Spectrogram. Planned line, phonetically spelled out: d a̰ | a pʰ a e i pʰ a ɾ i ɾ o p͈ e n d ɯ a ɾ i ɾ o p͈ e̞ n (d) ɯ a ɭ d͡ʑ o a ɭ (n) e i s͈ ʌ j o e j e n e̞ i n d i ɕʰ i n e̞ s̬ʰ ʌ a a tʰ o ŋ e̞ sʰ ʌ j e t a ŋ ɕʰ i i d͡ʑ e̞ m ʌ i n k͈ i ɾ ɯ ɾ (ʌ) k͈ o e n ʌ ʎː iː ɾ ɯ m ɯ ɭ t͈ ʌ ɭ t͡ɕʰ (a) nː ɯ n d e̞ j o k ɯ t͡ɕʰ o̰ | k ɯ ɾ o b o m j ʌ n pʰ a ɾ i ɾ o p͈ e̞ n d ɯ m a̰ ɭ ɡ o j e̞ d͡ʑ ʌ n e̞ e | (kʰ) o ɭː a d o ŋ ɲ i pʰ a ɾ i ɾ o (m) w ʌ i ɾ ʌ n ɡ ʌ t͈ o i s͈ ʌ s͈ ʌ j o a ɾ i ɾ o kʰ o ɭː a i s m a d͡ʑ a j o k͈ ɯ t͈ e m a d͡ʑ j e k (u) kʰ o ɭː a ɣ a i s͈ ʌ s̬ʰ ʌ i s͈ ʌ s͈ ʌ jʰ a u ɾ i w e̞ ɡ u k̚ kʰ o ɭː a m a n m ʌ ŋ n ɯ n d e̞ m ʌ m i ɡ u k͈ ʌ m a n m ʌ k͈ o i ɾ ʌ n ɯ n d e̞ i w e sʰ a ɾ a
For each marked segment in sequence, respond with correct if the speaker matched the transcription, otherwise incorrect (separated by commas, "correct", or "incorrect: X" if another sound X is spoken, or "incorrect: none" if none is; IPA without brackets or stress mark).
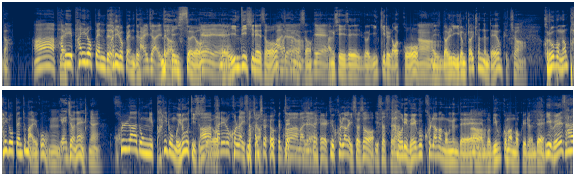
correct, correct, correct, incorrect: ʌ, correct, correct, incorrect: ɯ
